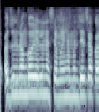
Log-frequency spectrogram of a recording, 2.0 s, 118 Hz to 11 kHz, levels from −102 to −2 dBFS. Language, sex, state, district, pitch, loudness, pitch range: Marathi, female, Maharashtra, Sindhudurg, 240 Hz, -17 LUFS, 230-250 Hz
